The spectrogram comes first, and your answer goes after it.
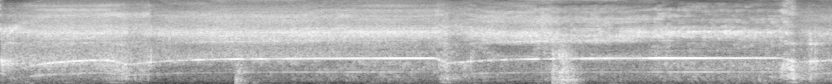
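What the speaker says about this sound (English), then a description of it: "Notice I'm not even shutting the biscuit joiner off." Biscuit joiner cutting slots in the ends of barnwood shiplap boards, its motor whining loud and steady while it keeps running, with several short dips and bursts as each cut is plunged in turn.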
